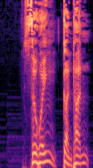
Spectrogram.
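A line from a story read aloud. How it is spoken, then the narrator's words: Loud warning shout. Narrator (Vietnamese): Chủ tịch câu lạc bộ taekwondo hét lớn một tiếng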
